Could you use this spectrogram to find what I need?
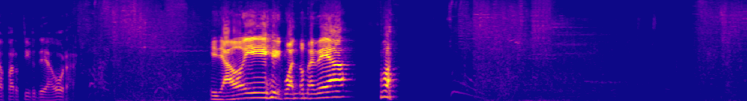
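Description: Game sound effects of spells and hits play.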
